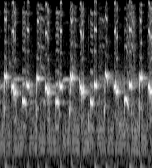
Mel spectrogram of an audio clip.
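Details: Yellow-vented bulbul calling briskly to other bulbuls: an even, continuous string of bright, liquid whistled notes, about five per second, alternating rising and falling slurs.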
